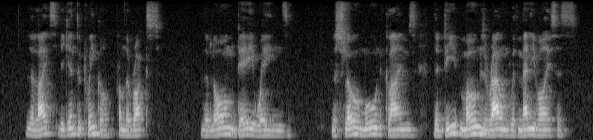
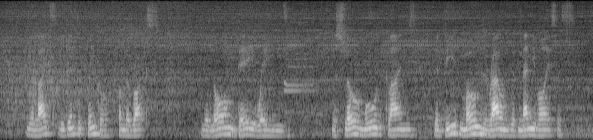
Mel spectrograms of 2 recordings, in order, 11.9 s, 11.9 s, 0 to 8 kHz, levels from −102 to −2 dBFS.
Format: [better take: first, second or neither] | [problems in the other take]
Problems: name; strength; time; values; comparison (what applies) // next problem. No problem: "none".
first | background sound (Aircraft); 17 dB below the speech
